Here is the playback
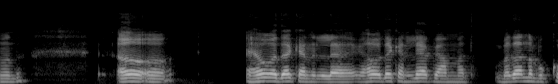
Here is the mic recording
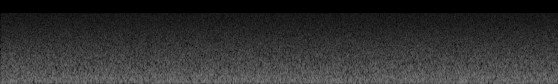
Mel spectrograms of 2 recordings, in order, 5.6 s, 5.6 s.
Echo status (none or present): none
